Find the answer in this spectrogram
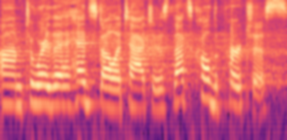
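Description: With an American accent, a woman talks in a fairly high voice and fairly even intonation. Light background noise runs behind her. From Montana. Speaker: barrel racer and horsemanship clinician; presenter. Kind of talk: tutorial. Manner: halting. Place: stage. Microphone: lapel.

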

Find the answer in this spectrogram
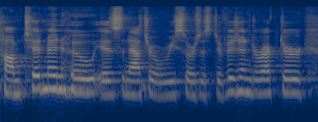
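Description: Her intonation holds fairly even. The woman's voice sits at a medium pitch. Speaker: town committee presenter. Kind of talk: public presentation. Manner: fast.

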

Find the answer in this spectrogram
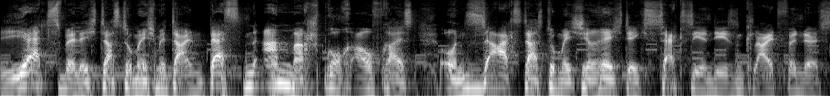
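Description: Clear background noise runs under the recording. A man uses a cartoonish character voice at a medium pitch. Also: fairly slow pace. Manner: bossy, aggressive.

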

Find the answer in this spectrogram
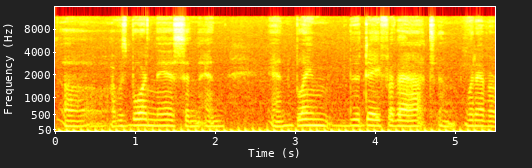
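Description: A woman speaks over light background noise. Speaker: astrology vlogger. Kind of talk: casual vlog chat. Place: home room. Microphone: webcam.

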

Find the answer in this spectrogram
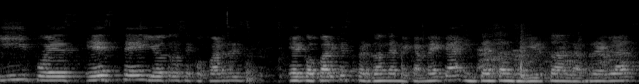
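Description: At a moderate pace, a man with a high voice talks with fairly even intonation over light background noise. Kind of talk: welcome speech. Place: cafe.

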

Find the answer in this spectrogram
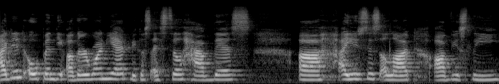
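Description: Her intonation is monotone and flat. The woman speaks at a moderate pace with a fairly high pitch. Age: 30s. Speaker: fragrance YouTuber. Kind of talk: product review vlog. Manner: casual, filler-heavy.

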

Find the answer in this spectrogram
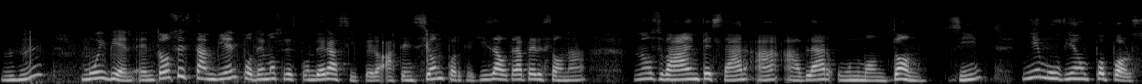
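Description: A woman with a Polish accent speaks fairly slowly in a fairly high voice with a dark, mellow tone. Her pitch varies in an ordinary way, her loudness swings widely, and the background stays quiet. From Poland. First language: Polish (speaking Spanish). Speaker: language teacher. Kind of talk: live online class. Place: home room. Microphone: phone near.

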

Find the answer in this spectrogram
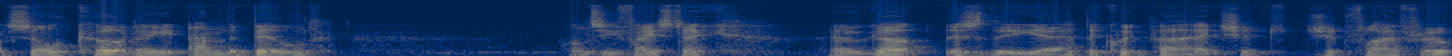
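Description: Over a very clean recording with a silent background, a man speaks at a moderate pace in a fairly low, monotone, flat voice, leaving long, frequent pauses. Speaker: tech tutorial youtuber. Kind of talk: tutorial.

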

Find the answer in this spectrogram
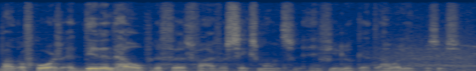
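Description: A man is heard against light background noise. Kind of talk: interview answer. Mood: relaxed, reflective.

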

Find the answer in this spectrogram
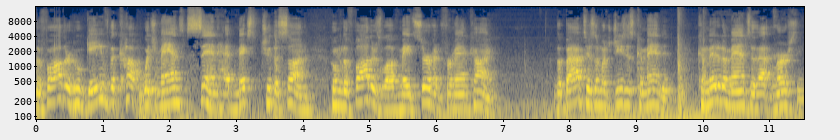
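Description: There is audible room echo and light background noise as a man talks with ordinary pitch variation. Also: moderate pace. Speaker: class teacher. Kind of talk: reading aloud in a lecture. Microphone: camera far.

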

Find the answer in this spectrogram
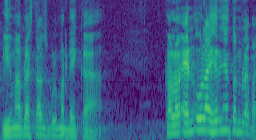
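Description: Here a man speaks at a moderate pace in a high pitch with lively intonation. His tone is animated, bright and sharp. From Medan, North Sumatra (Batak); North Sumatra, Indonesia. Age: 60s. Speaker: Islamic preacher, retired diplomat; Islamic preacher. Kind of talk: sermon to women's study group. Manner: animated, direct, joking with audience. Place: church. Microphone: handheld.

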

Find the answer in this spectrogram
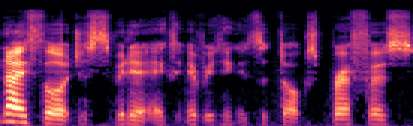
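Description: At a fairly quick pace, a woman talks with a dry, close sound and no echo. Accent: Australian. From Australia. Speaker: vlogger. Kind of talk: reading aloud. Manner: halting.

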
